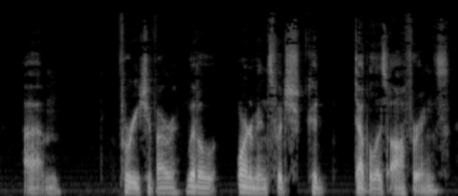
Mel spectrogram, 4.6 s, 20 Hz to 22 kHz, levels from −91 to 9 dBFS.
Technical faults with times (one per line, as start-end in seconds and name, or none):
none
